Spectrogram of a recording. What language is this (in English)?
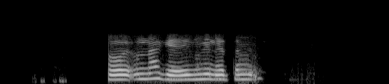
Santali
